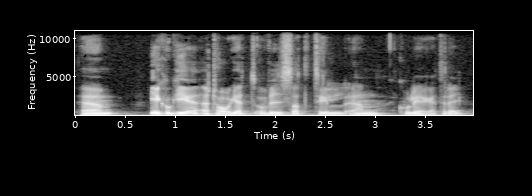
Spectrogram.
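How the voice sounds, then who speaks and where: A man hosting a podcast who presents a medical case in a relaxed way, with many hesitations and fillers. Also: low-pitched. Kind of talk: casual podcast case teaching.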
